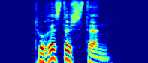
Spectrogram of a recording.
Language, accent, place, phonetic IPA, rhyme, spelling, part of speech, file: German, Germany, Berlin, [tuˈʁɪstɪʃstn̩], -ɪstɪʃstn̩, touristischsten, adjective, De-touristischsten.ogg
- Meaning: 1. superlative degree of touristisch 2. inflection of touristisch: strong genitive masculine/neuter singular superlative degree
